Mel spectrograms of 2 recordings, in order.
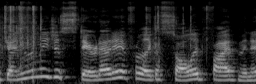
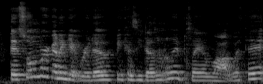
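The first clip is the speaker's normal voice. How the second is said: normal talking voice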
